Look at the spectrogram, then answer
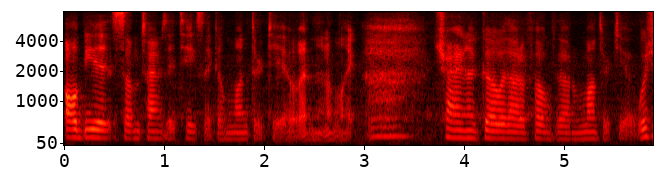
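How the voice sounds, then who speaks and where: Noticeable background noise under a very fast delivery. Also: woman. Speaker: vlogger. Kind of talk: casual monologue vlog. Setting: home basement. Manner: rambling, fast.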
